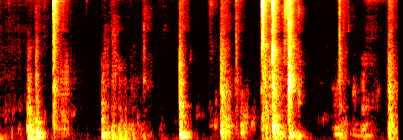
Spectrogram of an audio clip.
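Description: A string of irregular knocks and slaps on a wooden boat floor, loudest in a quick cluster a little before three seconds in.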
